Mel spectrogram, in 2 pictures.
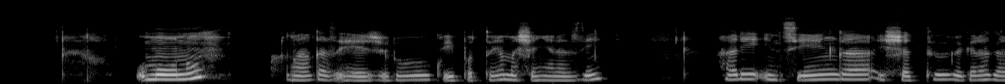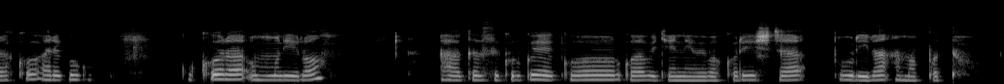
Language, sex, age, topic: Kinyarwanda, female, 25-35, government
